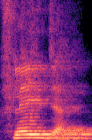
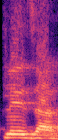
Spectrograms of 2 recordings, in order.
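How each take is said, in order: First: The first consonant is strongly aspirated. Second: The first consonant is unaspirated. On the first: The speaker calls it right. "পিটা যদি ফি sound হয়" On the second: The speaker calls it wrong. "প্লেজার আমরা বলছি"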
